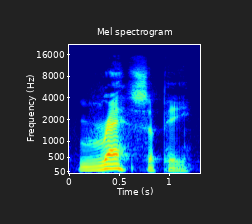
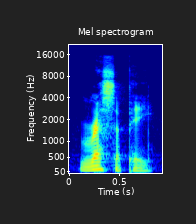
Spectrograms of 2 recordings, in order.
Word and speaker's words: recipe: so receipt receipt and recipe has three syllables recipe recipe ratheta is recipe i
